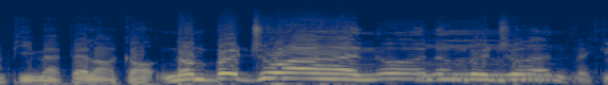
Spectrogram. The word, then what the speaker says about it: Juan: Mais moi, mon nom, c'est Juan, mais tu sais, c'est un J que ça s'écrit J-U-A-N. Ouais, comme en espagnol. Puis en espagnol, c'est Juan, mais les gens disent Juan.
